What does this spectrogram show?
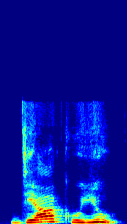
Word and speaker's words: Дякую: Дякую.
